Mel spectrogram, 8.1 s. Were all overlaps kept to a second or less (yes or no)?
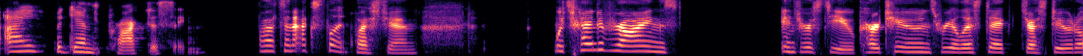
yes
